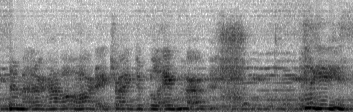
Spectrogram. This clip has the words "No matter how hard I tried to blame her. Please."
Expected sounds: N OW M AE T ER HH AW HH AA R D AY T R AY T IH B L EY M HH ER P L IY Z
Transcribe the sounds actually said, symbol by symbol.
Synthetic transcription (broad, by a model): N OW M AE T ER HH AW HH AA R D AY T R AY T IH B L EY M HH ER P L IY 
